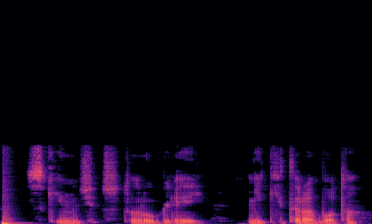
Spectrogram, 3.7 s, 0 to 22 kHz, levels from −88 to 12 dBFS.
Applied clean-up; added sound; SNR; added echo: classical method WPE with log-MMSE.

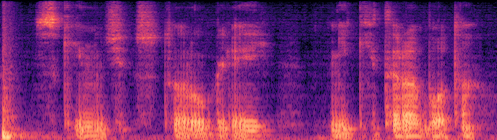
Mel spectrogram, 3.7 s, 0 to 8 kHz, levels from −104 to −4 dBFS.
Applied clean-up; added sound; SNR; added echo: neural separator model SepFormer DNS4.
